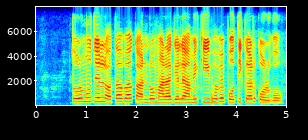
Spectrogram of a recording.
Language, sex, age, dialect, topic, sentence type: Bengali, female, 18-24, Rajbangshi, agriculture, question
